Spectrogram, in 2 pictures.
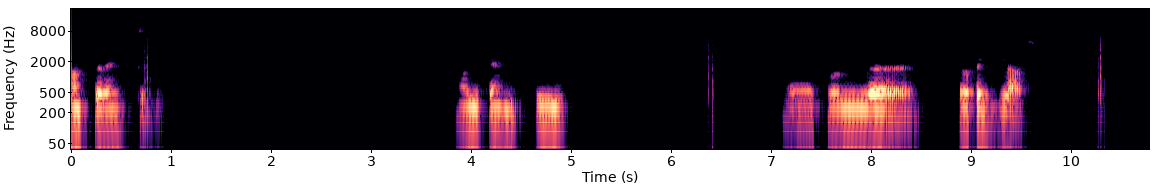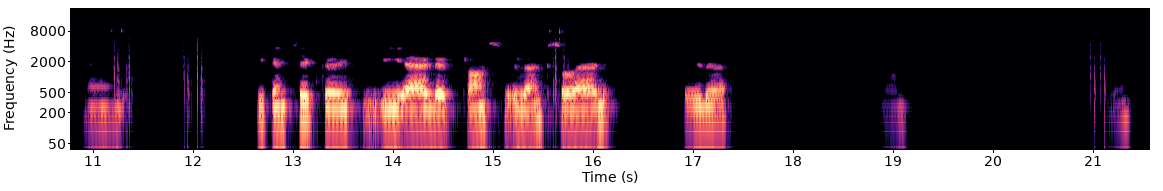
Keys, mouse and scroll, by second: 0.7-2.1 drag, 3.2-5.0 scroll down 1, 5.0-6.4 scroll up 1, 6.4 scroll up 1, 6.6-9.6 middle drag, 11.9-21.0 drag.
